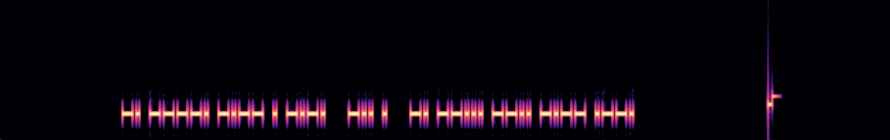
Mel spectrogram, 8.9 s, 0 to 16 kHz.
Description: Morse code, heard as a keyed tone, about 34 wpm, 690 Hz. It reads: N9YEC DE N7ZYP
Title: USA Callsign DE Callsign - 5 Characters - 35wpm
